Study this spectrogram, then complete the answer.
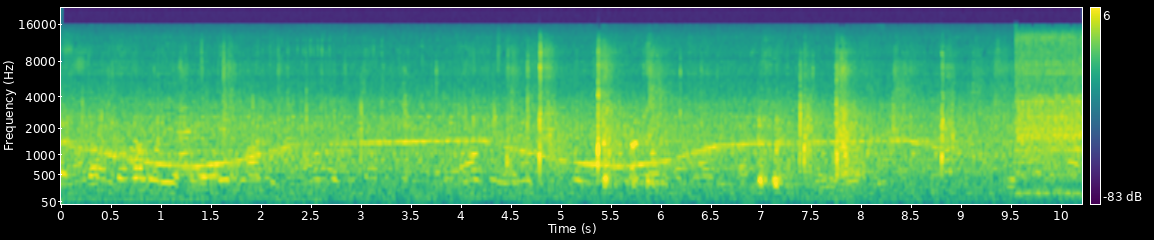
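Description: A large fire crackles and pops.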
